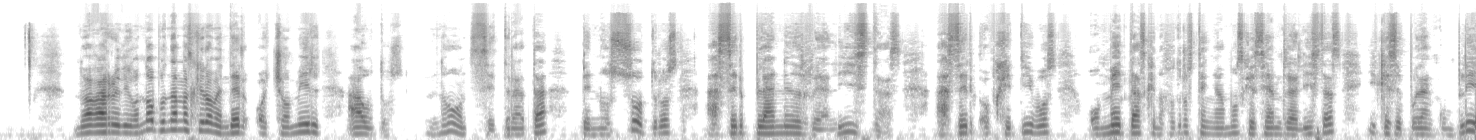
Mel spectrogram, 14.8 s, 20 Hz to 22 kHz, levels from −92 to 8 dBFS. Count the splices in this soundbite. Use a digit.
2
